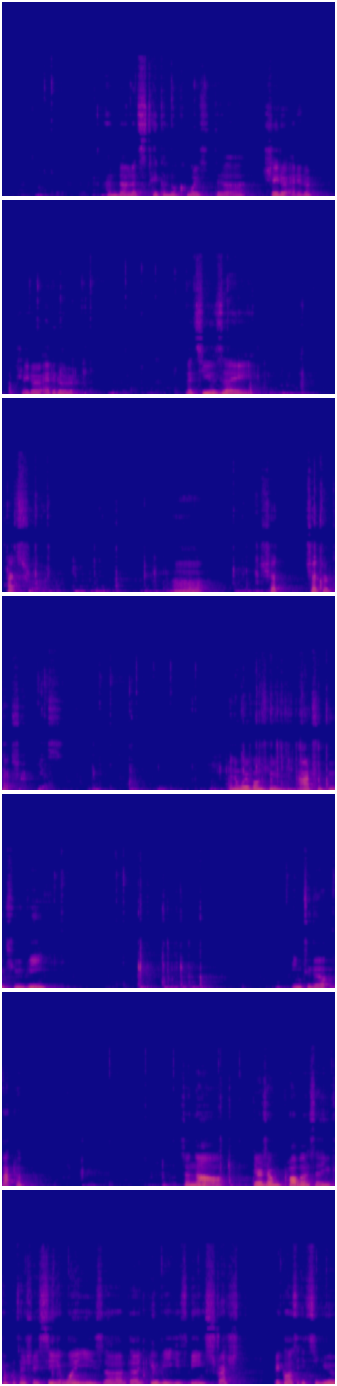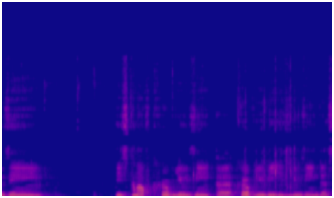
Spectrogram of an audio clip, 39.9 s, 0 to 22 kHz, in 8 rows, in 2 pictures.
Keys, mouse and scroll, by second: 0.7 click, 2.0-6.0 drag, 6.2 q, 6.9 ctrl+middle click, 7.9 drag, 8.4 click, 9.2 ctrl+x, 9.4 ctrl+a, 16.7 ctrl+shift+click, 17.1-18.3 middle drag, 18.3 ctrl+a, 19.0 t, 21.8-24.4 drag, 26.7-35.7 shift+middle drag, 35.7 click, 36.4-37.9 middle drag, 37.9 ctrl+a.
